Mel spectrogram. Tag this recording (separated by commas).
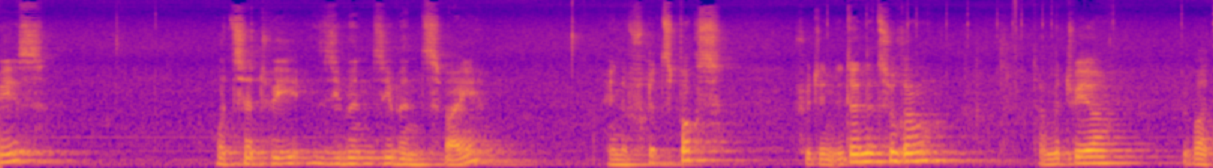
Speech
